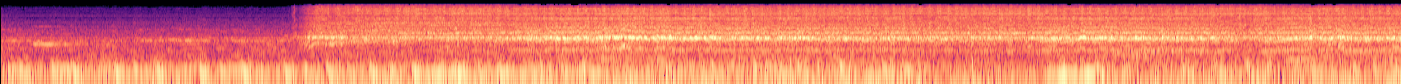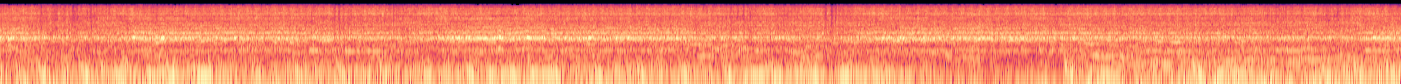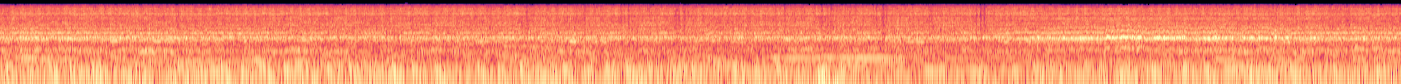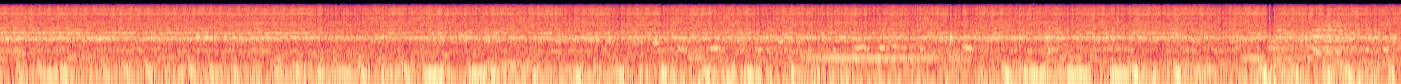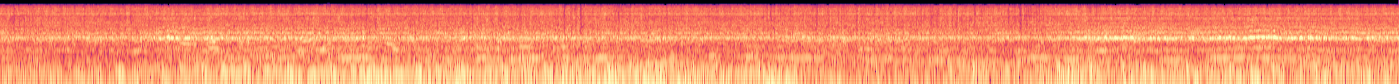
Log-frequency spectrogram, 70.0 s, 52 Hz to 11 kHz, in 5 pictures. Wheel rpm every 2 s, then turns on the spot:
0, 60, 110, 120, 110, 110, 110, 110, 120, 110, 120, 120, 110, 110, 120, 110, 110, 110, 110, 110, 120, 120, 120, 120, 110, 110, 110, 120, 110, 110, 110, 110, 110, 120, 120.
none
